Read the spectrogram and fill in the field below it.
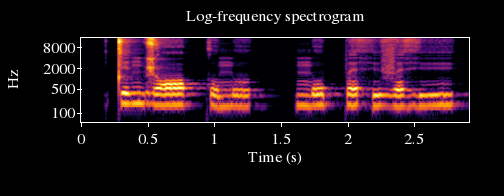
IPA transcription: t e ŋ ʐ ɔː kː o m ʊ | m o pː ɛ h y v ɛ ɦ y

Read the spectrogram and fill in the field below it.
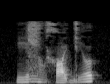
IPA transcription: i ɮ ɑ̤ x ɒ ɪ̯ ɡ i ʊ̯

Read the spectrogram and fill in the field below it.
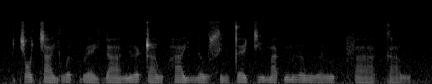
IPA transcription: c ɔ˧ c a˨˩ j w ə˦˥ k̚ ɹ ɛ˨˩˨ j ɗ aː˨˩ n ɨ˧˥ ə̯ ʈ a˨˩˦ w h a˧ j n ə˨˩˨ w s i˨˩ t̪ ɛ˧ c i˧ m a˦˥ k̚ m ɨ˧ ə̯ w u˨˩˨ ə̯ l u˨˩ p̚ f aː˨˩ k̚ ɣ a˨˩˨ w

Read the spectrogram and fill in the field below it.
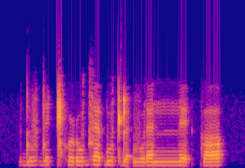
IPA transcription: d̪ ɯ v d̪ e ǁʰ u ɽ u d͡z ɛ ɓ u t ɖ ɛ ʔ v u ɾ ɛ nː e ʔ k ʌ

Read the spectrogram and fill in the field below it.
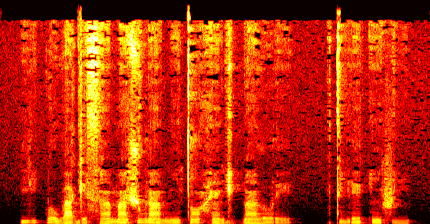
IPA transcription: j i˦ k͡p o˦˨ w a˧ ɡ e˨ s ã˨˦ m ã˦ ʃ u˦ ɾ ã˦˨ m ĩ˧ t ɔ̃˦ h ɛ̃˦˨ ɡ i˧ ɡ͡b ã˦ l o˧ ɾ e˨ | t i˦ ɾ e˦ k ĩ˧ f i˧

